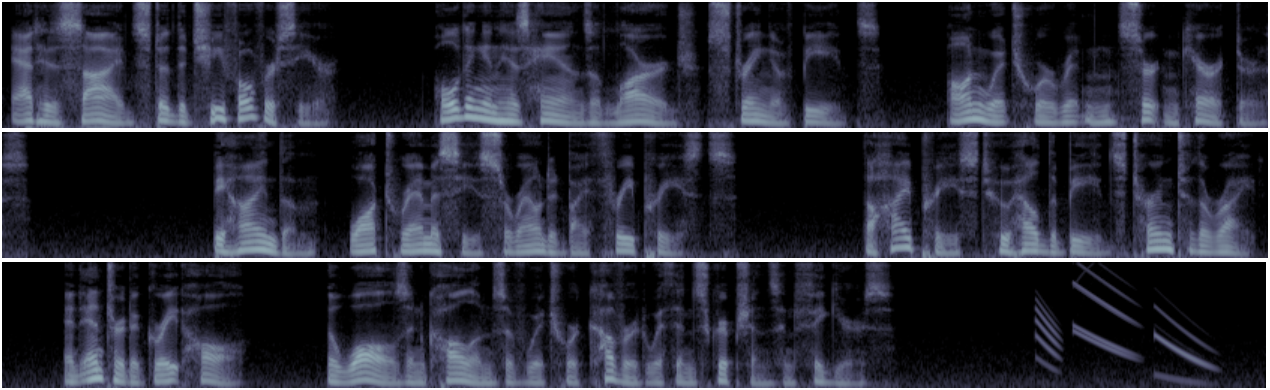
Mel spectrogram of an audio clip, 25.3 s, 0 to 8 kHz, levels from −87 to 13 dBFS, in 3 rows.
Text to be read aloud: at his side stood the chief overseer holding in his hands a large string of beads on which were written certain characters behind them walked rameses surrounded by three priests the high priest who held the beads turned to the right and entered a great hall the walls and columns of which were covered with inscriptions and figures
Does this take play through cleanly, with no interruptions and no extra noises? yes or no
no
